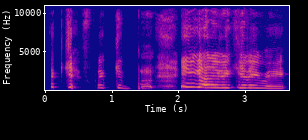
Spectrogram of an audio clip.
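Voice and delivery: high, tearful squeak through laughter; choked-up, high laughing disbelief; real cry-laughing. Real, not acted. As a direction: barely get the words out for laughing. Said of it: "I'm cry laughing".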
